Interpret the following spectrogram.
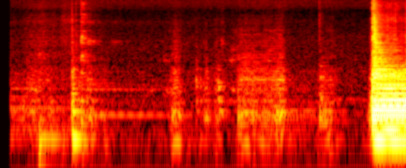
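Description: Nylon-string classical guitar: a few soft, sparse plucked notes, then near the end a sudden, much louder chord that rings on.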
